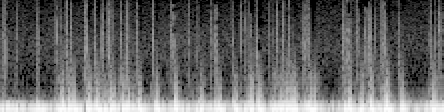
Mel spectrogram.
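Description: Logo-reveal sound effect: a loud, deep rumble with dense crackling running throughout.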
